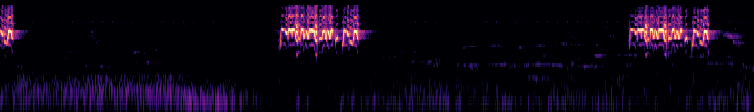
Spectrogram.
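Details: Cucak kerinci singing vigorously, kept as a tutor recording for songbirds: short, dense, chattering high phrases under a second long, repeated about every three and a half seconds, with faint low rumble between them.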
